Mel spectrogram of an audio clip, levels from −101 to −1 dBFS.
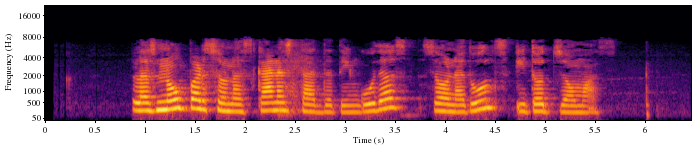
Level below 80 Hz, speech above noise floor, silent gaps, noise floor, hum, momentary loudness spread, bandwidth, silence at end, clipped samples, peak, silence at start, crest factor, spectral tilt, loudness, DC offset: -64 dBFS; 49 dB; none; -67 dBFS; none; 14 LU; 7.8 kHz; 0.45 s; under 0.1%; -2 dBFS; 0.9 s; 18 dB; -5 dB/octave; -18 LUFS; under 0.1%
